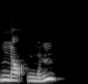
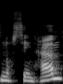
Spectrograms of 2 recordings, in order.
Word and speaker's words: Nottingham: Well, I like Rory anyway, but I liked him particularly this week because he was the only person this week that could pronounce Nottingham correctly. Everyone else said Nottingham, and that's not okay. It's Nottingham, so I like Rory for that.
